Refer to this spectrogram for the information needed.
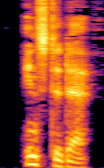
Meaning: instant death
- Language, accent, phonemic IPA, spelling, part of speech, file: English, Australia, /ˈɪnstəˌdɛθ/, instadeath, noun, En-au-instadeath.ogg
